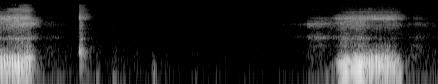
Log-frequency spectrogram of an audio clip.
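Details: Two loud, rough, rattling snores separated by a long quiet pause with small snuffles between; snoring during sleep.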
